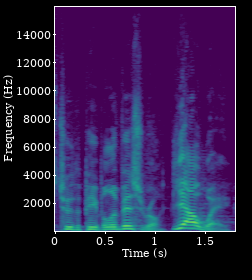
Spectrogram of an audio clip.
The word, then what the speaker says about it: Yahweh: Jehovah doesn't really work. It only works because for German people, they pronounce you're here this morning to check my German, but Y's are pronounced like, or J's are pronounced like Y's, Jan, right? Something like that. And so, but Jehovah's not right, but Yahweh probably is a whole lot closer.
